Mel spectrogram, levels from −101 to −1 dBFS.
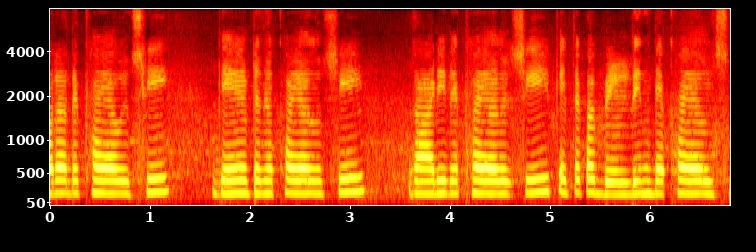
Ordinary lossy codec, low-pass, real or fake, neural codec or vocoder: none; none; fake; codec, 16 kHz, 1 kbps, X-Codec, HuBERT features, trained on general audio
